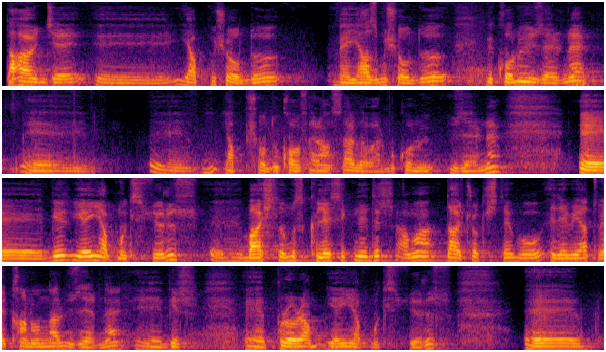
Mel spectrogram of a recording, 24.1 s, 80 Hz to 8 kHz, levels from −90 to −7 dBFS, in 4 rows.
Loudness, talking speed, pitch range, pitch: -27 LUFS, 115 wpm, 110-130 Hz, 115 Hz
